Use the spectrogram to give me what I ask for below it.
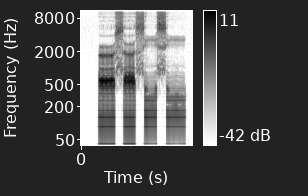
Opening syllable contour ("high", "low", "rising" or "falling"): low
